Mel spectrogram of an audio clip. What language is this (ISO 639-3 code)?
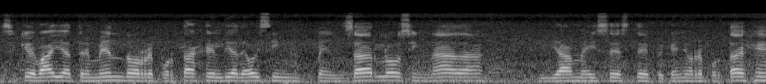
spa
